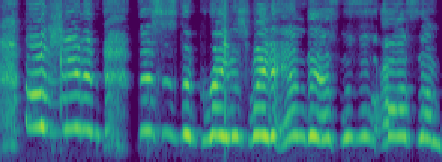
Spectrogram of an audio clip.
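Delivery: high-pitched, loud talk through helpless laughter. Opening a gift made by Shannon, laughing while talking. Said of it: "I'm laughing so hard I don't know if I can talk".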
